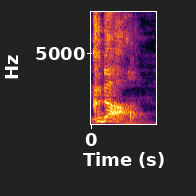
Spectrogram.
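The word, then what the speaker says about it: coulda: এই কুড হ্যাভকে আমরা বলতে পারি CULDA, খুদা, কী বলতে আমরা খুদা, এই এলটা কিন্তু একটা সাইলেন্ট লেটার, এখানে খুদা কী হবে, খুদা।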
